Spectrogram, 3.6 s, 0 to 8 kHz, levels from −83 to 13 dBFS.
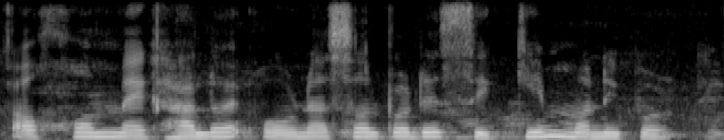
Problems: constant background noise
